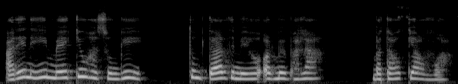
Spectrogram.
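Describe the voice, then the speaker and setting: A woman's voice: high voice, normal speed, dark tone, natural voice. A woman voicing a playful, teasing young woman in a story. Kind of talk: storybook narration.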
